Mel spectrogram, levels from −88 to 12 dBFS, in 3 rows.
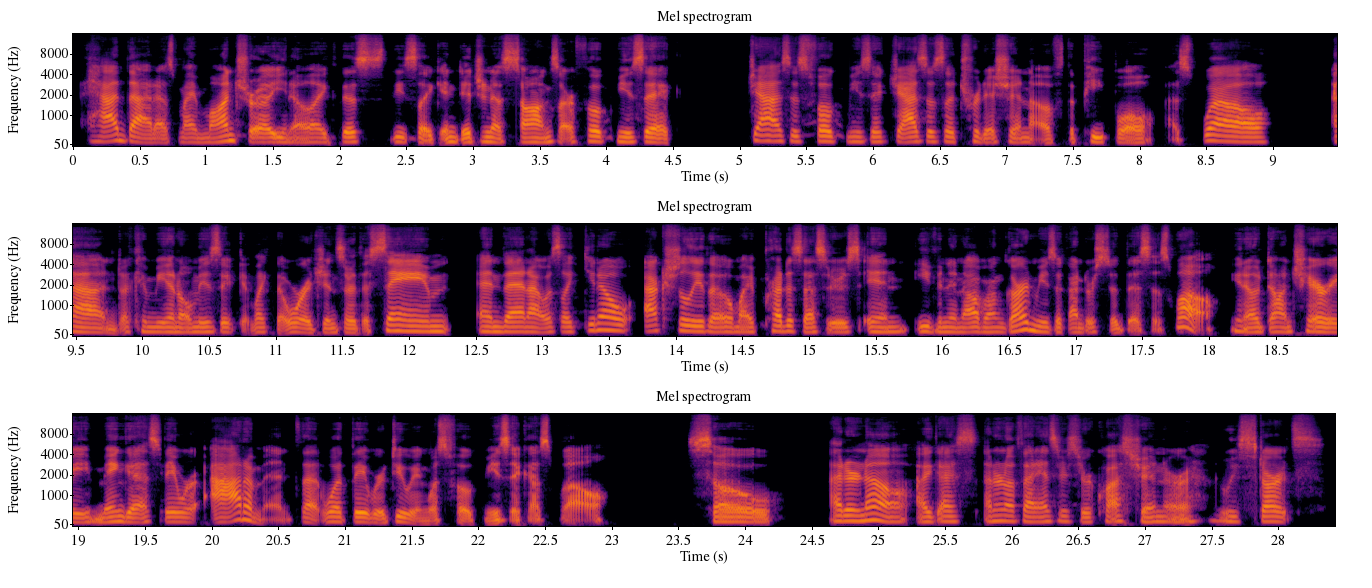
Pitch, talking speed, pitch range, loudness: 155 Hz, 205 wpm, 150-170 Hz, -19 LUFS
